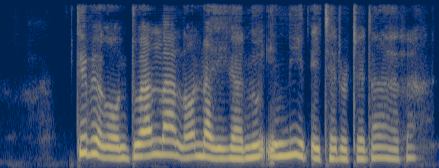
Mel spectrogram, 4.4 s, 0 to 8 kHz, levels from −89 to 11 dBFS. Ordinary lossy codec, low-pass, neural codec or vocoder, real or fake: none; 7.2 kHz; codec, 16 kHz, 1.1 kbps, Voila-Tokenizer; fake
